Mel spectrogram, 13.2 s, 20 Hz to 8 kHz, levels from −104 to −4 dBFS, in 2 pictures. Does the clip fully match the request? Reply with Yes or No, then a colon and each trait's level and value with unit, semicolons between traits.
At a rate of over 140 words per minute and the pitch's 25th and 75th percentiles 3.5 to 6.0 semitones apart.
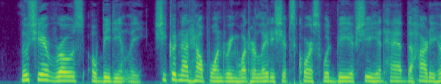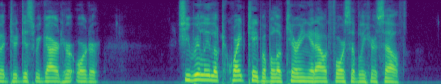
No: average, 155 wpm; average, 2.8 semitones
